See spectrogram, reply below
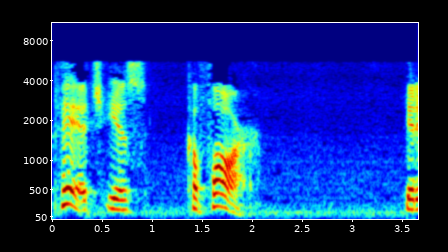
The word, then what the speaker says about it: kaphar: In the Old Testament, the word for atonement is kafar, K-A-P-H-A-R. We normally hear a lot of people talking about this is kampur or kampur, but the word is pronounced kafar, and it means something very clearly.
